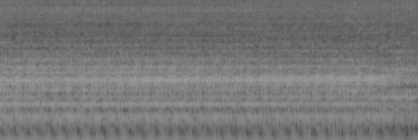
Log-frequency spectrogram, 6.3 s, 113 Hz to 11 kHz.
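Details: Tahoe 7000 LXH diesel generator, previously would not start due to a faulty starter relay unit with a suspect white-cable connection; steady, even diesel drone at constant speed with no misses or surging, starting and running properly.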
